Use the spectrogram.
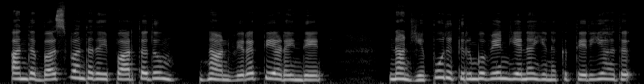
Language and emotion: Tamil, sad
